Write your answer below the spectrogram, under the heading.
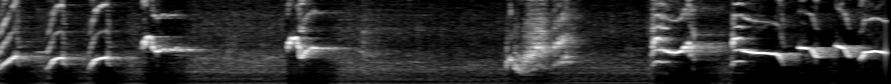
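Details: Oriental magpie-robin singing to draw a rival bird into answering: quick bright chirped whistles, a scratchy rising note mid-way, then a fast burst of clear warbled notes, with a background hum.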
